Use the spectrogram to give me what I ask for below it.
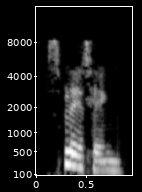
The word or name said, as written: splitting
